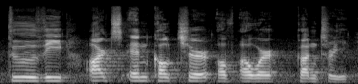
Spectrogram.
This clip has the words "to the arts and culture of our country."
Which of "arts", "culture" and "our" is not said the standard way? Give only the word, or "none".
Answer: none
